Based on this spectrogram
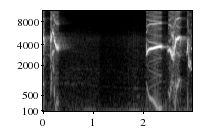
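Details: Oriental magpie-robin (kacer) singing in the 'isian kasan' style, played as training therapy to get kacer to sing. A short burst of sharp whistled notes is followed by over a second of near silence, then louder swooping, chattering phrases.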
